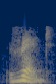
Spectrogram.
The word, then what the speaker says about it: read: of beat remains beat read is another verb that does not change in spelling when converted to the past tense however the pronunciation of the verb changes the past tense of read is red listen to the story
